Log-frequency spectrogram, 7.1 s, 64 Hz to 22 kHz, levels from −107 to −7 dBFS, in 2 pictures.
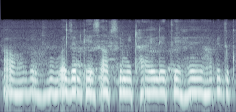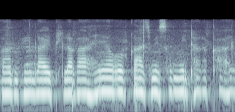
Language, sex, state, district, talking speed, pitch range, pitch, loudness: Hindi, female, Uttar Pradesh, Muzaffarnagar, 185 wpm, 170-185 Hz, 180 Hz, -19 LUFS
